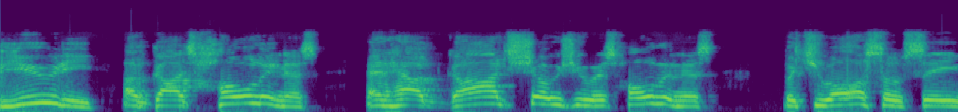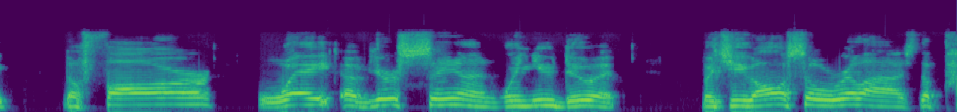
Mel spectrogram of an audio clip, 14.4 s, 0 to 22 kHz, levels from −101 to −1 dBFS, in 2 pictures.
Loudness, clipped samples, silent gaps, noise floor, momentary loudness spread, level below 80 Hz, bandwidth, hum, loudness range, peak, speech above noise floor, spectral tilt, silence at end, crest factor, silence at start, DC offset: -26 LUFS; under 0.1%; none; -86 dBFS; 7 LU; -62 dBFS; 8 kHz; none; 1 LU; -18 dBFS; 61 dB; -5 dB/octave; 0 s; 8 dB; 0 s; under 0.1%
